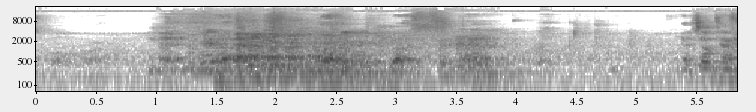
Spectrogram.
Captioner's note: audience laughs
